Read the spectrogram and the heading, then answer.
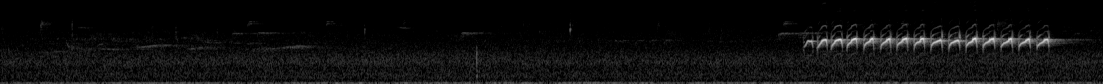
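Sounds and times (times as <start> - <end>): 
Eurasian nuthatch rattling whistled notes: 8.0 - 10.8.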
